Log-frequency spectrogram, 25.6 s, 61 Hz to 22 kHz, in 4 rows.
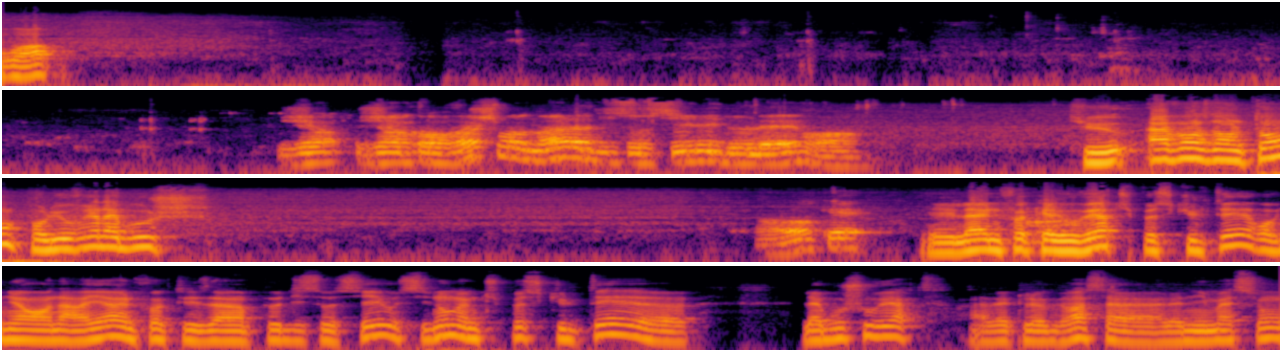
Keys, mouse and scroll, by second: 5.2 right click, 7.6-16.1 drag, 21.7 click.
